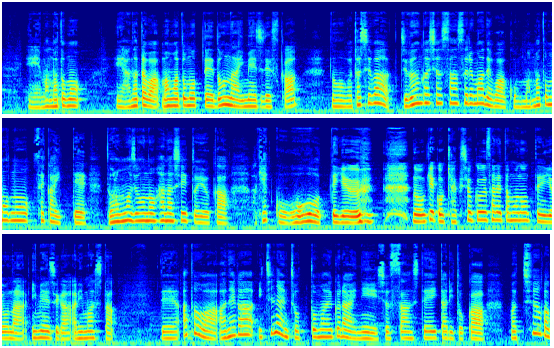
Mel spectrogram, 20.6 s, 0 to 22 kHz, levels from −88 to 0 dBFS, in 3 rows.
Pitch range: 185-240 Hz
